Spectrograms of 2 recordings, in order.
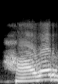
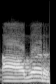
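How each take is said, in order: First: The h is sounded at the start. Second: The h is silent at the start. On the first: The speaker calls it wrong. "हावर नहीं है" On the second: The speaker calls it right. "आवर है"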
